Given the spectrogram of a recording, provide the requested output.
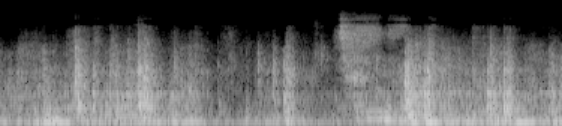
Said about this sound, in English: I was just shutting the door.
